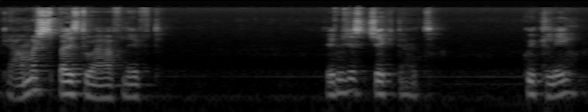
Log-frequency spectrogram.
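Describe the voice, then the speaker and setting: A man's voice: medium pitch, fairly even intonation, measured pace, darkish tone, reverberant. A man reading a horror visual novel aloud and commenting as he plays, in a plain way with stumbles over words. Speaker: gaming YouTuber.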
